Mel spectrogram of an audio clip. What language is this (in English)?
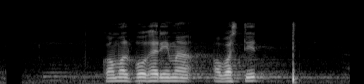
Nepali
